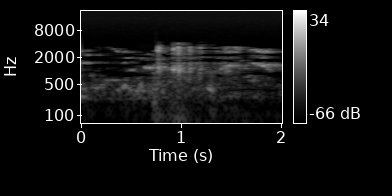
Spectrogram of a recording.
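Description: Pigeons cooing amid the continual high peeping of many chicks, with one short sharp noise about three-quarters of a second in.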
